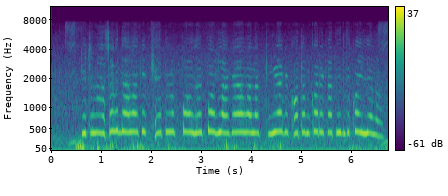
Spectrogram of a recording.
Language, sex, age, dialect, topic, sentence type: Bhojpuri, female, 18-24, Southern / Standard, agriculture, statement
